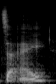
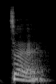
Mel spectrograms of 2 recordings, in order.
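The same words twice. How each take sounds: First: The syllable has a low dipping tone. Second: The syllable has a sharp falling tone. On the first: "在 third tone" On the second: "在 fourth tone"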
